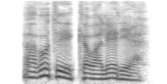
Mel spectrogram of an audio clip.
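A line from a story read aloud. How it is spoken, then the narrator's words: Snorted. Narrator (Russian): хмыкнул вернувшийся Ли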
